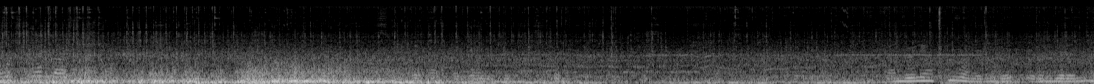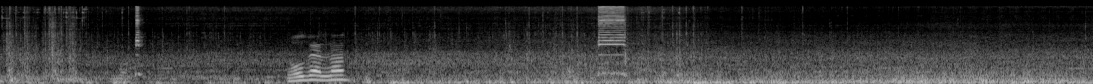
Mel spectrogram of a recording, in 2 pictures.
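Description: Wind rumbles and buffets against the microphone while riding.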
